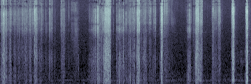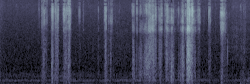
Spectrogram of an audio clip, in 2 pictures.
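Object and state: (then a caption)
Dried wheat gluten ring scraped. An orange plastic earpick scrapes inside the hole of a porous dried wheat gluten ring (fu) held in gloved hands. Bright, dry scratching and crunching come in scattered sharp bursts over a faint, steady low hum.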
